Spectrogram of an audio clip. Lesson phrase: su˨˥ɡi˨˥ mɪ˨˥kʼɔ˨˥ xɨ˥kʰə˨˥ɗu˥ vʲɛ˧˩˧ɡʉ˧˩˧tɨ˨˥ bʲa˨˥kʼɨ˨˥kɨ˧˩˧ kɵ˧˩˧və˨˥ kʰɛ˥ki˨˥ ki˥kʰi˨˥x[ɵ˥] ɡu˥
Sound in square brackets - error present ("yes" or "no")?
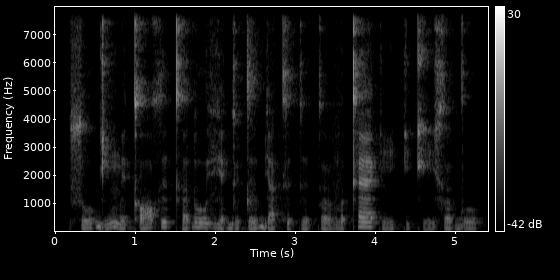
no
